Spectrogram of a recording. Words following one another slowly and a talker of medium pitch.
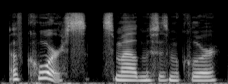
No: slow, 130 wpm; high, 205 Hz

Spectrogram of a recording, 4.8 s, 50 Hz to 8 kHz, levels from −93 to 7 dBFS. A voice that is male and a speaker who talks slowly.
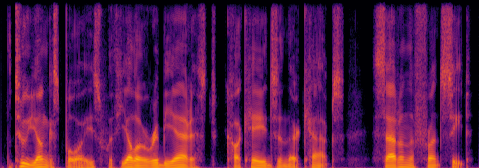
No: male; average, 200 wpm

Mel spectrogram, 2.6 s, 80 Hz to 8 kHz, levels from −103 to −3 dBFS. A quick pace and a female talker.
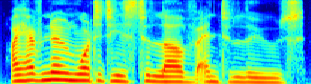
Yes: fast, 255 wpm; female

